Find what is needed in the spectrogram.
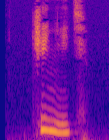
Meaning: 1. to repair, to fix 2. to sharpen 3. to cause, to raise 4. to administer
- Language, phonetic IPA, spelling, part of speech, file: Russian, [t͡ɕɪˈnʲitʲ], чинить, verb, Ru-чинить.ogg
